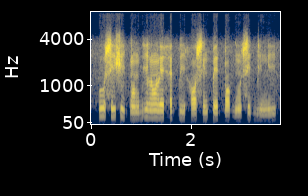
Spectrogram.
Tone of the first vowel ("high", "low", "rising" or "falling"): high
